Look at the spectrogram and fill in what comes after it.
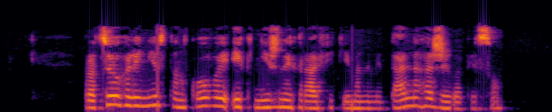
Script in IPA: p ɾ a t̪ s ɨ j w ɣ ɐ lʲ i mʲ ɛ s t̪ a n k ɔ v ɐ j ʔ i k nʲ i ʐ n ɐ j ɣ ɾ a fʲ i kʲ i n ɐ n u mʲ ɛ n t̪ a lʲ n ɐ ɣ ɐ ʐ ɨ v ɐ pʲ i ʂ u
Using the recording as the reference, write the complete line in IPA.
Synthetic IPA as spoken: p ɾ a t̪ s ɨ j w ɣ ɐ lʲ i nʲ ɛ s t̪ a n k ɔ v ɐ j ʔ i k nʲ i ʐ n ɐ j ɣ ɾ a fʲ i kʲ i m ɐ n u mʲ ɛ n t̪ a lʲ n ɐ ɣ ɐ ʐ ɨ v ɐ pʲ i s u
